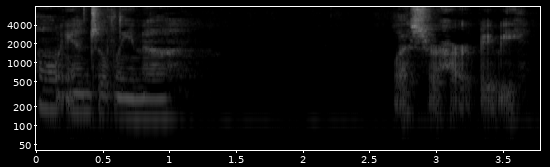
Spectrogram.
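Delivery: normal talking voice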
